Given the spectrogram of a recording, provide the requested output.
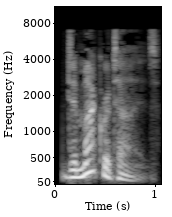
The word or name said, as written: democratize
